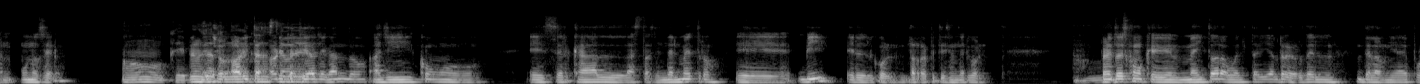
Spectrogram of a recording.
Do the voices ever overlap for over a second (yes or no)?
yes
